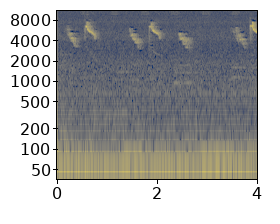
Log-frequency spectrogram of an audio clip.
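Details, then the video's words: A white-eye gives crecetan-style chatter and chirps meant to draw other white-eyes into answering. High, thin, downslurred squeaky notes come in pairs and singles, about seven in four seconds, over a steady low rumble. "cuitan dan crecetan pleci ini ampuh memancing pleci lain nyaut"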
